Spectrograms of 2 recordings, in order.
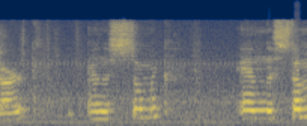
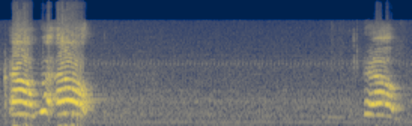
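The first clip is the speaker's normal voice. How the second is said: high, loud call for help; panicked cry for help; 7 semitones higher, 7 dB louder, slower than usual. Acted. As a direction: yell for help like a scared hippo. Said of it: "cried the hippo".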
